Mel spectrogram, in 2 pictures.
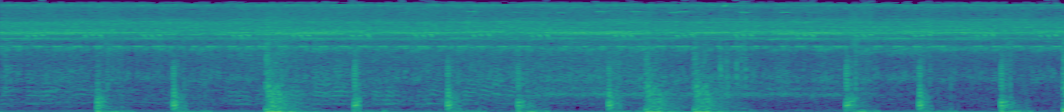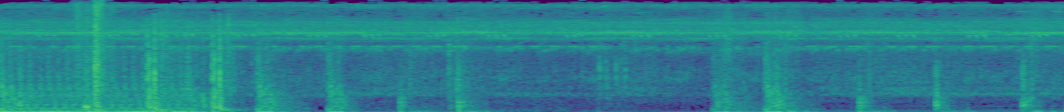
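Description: Soft footsteps creep slowly across a wooden floor.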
